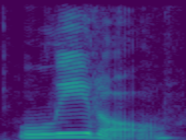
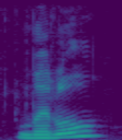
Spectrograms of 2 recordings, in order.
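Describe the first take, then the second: First: It is said unlike the English word little. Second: It is said like the English word little. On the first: The speaker calls it right. "I've seen it on T V where it's pronounced Lidl. ... And not little" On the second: The speaker calls it wrong. "It sounds like little"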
